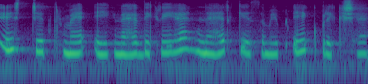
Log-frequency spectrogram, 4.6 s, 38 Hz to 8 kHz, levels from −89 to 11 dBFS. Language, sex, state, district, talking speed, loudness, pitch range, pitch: Hindi, female, Bihar, Kishanganj, 180 wpm, -32 LUFS, 265-295 Hz, 275 Hz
